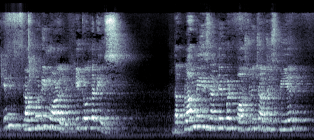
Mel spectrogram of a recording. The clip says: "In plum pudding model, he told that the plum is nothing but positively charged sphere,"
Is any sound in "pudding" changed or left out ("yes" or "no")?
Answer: yes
